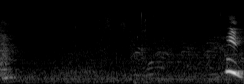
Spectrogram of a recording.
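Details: A ten-month-old female Basenji, jealous of attention given to another dog and squirming on her owner's lap, gives a short, loud, falling yodel-like howl after a quiet stretch.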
